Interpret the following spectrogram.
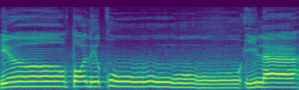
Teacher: Kalau dia kata yang berbeda namanya mad jaiz munfasil. Lima harakat saja.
